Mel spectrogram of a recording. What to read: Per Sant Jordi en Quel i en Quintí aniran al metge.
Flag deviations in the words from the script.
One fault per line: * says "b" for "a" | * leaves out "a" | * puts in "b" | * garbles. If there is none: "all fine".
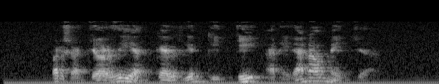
all fine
